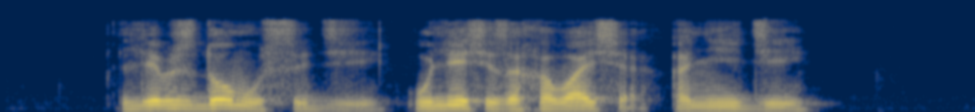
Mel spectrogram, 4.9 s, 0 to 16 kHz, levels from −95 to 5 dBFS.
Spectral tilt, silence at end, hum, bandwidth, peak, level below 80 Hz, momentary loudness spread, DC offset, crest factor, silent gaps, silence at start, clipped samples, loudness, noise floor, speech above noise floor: -6.5 dB/octave; 0.85 s; none; 8.2 kHz; -2 dBFS; -58 dBFS; 16 LU; under 0.1%; 18 dB; none; 0.6 s; under 0.1%; -18 LUFS; -86 dBFS; 68 dB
